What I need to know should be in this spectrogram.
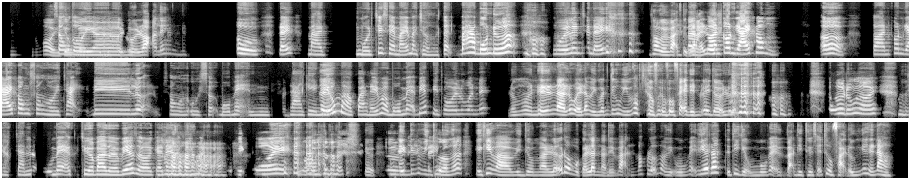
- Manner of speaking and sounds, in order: other noise; tapping; chuckle; laugh; other background noise; laughing while speaking: "đối với bố mẹ đến bây giờ luôn"; laugh; chuckle; laugh; unintelligible speech; laugh
- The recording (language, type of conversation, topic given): Vietnamese, podcast, Làm sao để xây dựng niềm tin giữa cha mẹ và con cái?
